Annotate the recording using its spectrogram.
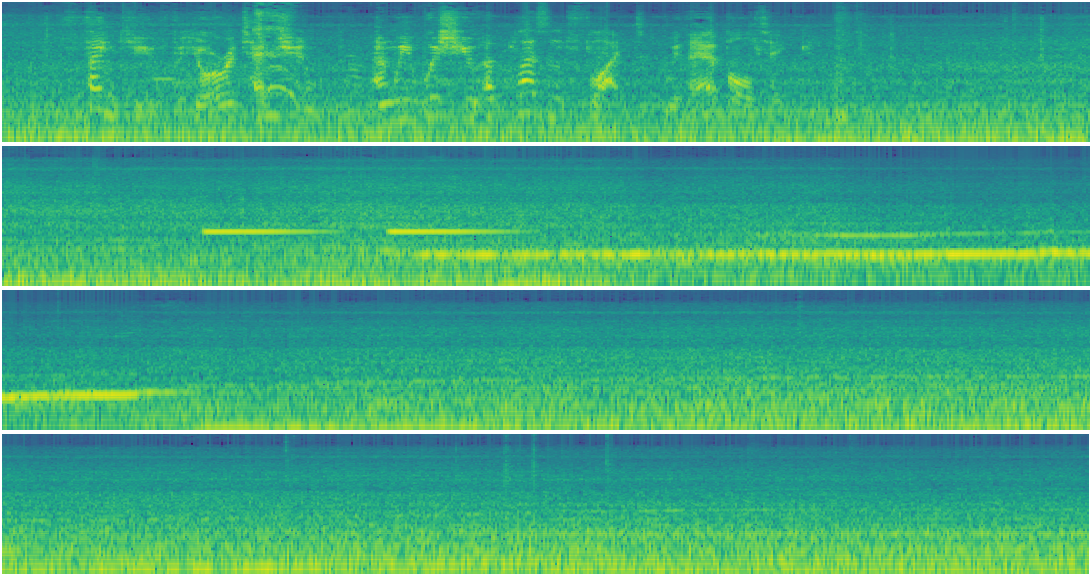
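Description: Plane wheels rumble over the runway.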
